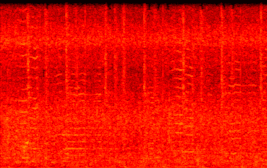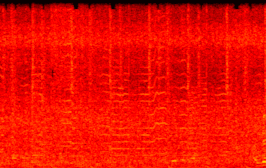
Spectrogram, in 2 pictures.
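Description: Steady rush of a small waterfall pouring over a rock ledge into a river pool, with background music underneath.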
